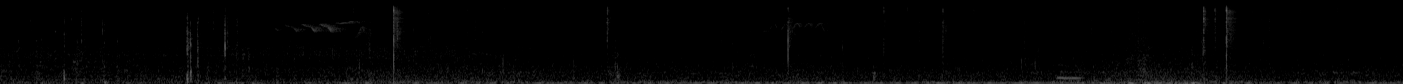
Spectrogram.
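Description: Faint outdoor ambience: a small bird chirps twice, a quick run of high notes about three seconds in and again near eight seconds, among scattered light clicks and a low steady rumble.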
